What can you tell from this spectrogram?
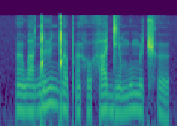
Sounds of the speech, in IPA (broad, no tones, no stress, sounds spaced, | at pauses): ɐ̃ w a ŋ͡ǃ ɨ ŋ͡ǃ ɐ pʼ ɐ̃ h o h a d͡ʑ ɐ̃ m u m ɨ ʈ͡ʂʰ ɵ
